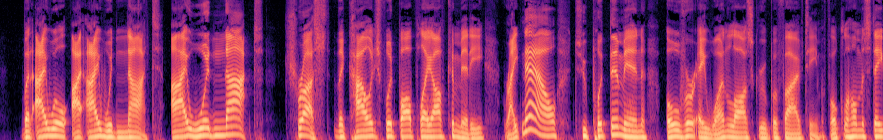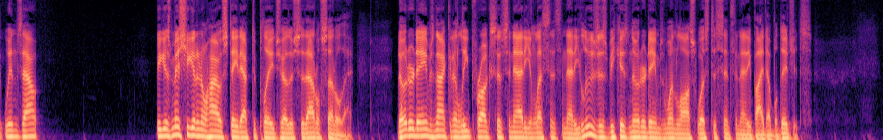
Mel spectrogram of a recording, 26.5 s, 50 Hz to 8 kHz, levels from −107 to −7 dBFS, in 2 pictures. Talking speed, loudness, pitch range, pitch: 160 wpm, -20 LUFS, 100-135 Hz, 120 Hz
